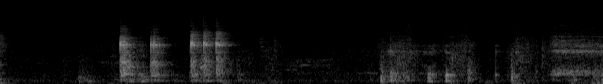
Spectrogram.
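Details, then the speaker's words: Old wooden crib reused as a laundry drying rack over the tub: sharp high squeals in short bursts as it's folded and moved, with wooden knocks; squeaky wooden hinges, owner thinks waxing them would help. "It's like the world's worst haunted house. Listen to that squeaking. I should have probably waxed the wood on those hinges."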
